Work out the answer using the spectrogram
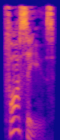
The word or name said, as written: fauces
